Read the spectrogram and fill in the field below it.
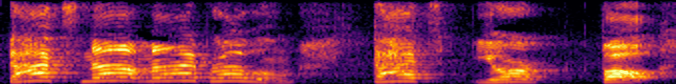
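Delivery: slow, high, punched-out comeback; defiant retort. Retold or imitated. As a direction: re-enact throwing the blame back, word by word. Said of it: "And I'm like".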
